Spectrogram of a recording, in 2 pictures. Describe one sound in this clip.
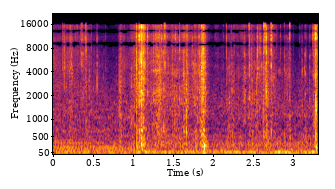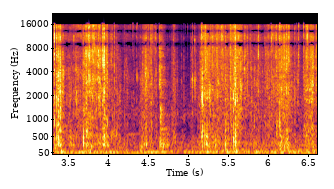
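Plastic packaging crinkles and rustles as hands handle it.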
